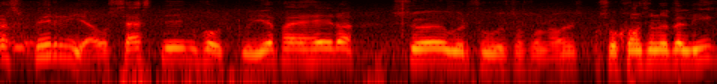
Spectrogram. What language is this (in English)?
Icelandic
